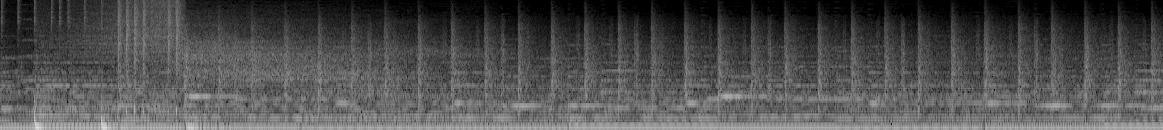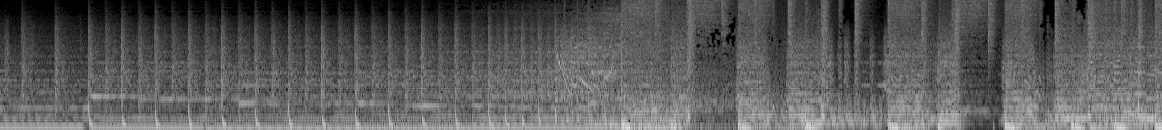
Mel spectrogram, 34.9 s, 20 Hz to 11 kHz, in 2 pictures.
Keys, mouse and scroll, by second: 0.4 click, 1.0 drag, 1.7 click, 2.8 click, 3.7-4.5 drag, 5.1-7.8 drag, 7.8 scroll up 2, 8.8 click, 9.5-11.1 drag, 16.0-17.3 scroll down 5, 17.3-19.3 drag, 20.7 click, 21.6 click, 22.6 shift+click, 23.6 shift+click, 24.4 ctrl+l, 26.8 click, 28.8-29.9 drag, 32.7-34.4 scroll down 1, 34.4-34.8 drag.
